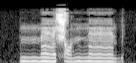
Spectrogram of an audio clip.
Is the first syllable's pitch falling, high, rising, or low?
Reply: low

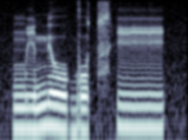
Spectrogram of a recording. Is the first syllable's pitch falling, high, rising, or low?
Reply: low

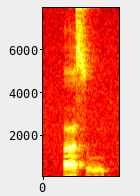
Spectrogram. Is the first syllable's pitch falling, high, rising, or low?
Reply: rising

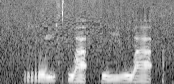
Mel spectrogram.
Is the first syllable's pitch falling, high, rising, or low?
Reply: low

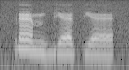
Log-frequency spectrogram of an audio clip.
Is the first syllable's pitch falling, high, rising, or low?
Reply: falling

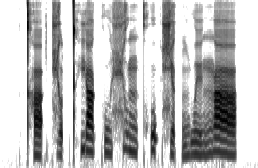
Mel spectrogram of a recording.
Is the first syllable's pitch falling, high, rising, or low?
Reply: low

